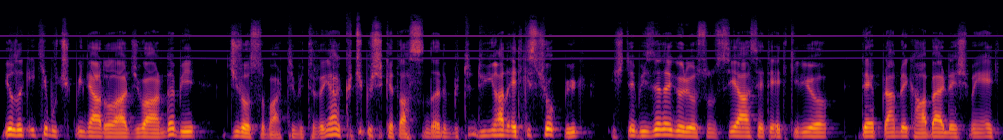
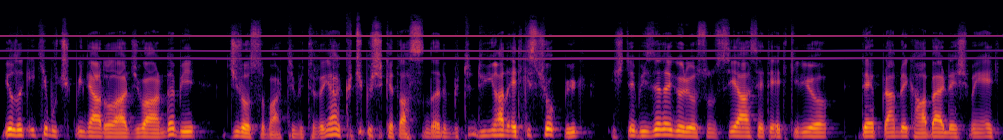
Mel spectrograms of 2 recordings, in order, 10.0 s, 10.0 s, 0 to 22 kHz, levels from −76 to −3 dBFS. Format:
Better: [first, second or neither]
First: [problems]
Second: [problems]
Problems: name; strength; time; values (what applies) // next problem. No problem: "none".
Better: first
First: high-pitched whine; faint; throughout; 7.5 kHz, 20 dB below the speech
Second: high-pitched whine; loud; throughout; 7.5 kHz, 9 dB below the speech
